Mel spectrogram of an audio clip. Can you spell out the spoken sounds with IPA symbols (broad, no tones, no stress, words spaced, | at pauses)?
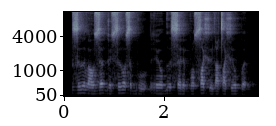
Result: zɯlɒo̯ zə ɡøsɯo̯sə bu | røo̯ɠɯsəɾʲɒ bosˤɯxʲo lʲɯtˤɯxʲopə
